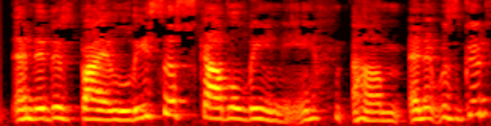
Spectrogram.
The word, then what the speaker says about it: Scottoline: known about her books I've called her Lisa scotaline so nice for me to at least know that her name is pronounced scadolini So Lisa scotolini number one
